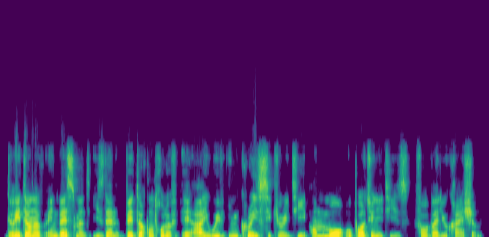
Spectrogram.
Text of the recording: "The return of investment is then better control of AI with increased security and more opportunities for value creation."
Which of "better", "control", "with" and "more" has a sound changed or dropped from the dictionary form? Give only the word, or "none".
control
